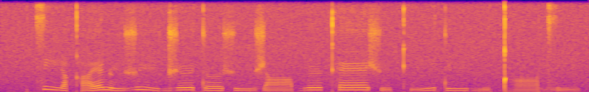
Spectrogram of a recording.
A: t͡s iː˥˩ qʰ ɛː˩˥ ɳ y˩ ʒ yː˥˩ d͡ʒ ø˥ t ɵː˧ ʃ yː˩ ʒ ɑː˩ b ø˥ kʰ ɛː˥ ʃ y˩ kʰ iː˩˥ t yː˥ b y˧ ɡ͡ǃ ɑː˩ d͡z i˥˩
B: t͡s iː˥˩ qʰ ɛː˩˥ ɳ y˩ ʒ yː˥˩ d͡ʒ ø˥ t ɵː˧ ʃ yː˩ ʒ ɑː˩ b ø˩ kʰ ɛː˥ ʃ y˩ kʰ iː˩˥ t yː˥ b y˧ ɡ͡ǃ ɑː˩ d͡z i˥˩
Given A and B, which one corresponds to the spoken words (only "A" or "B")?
A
